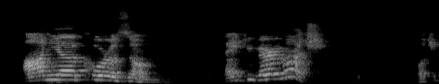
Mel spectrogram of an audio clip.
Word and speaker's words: Anya Corazon: Anya Corazon. Anya Corazon.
